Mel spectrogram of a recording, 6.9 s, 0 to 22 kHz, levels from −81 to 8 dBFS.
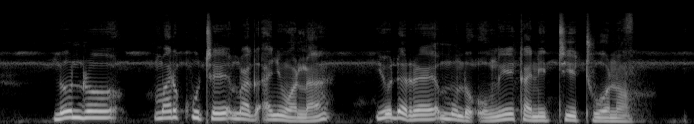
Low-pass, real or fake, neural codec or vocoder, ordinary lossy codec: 14.4 kHz; fake; autoencoder, 48 kHz, 32 numbers a frame, DAC-VAE, trained on Japanese speech; none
